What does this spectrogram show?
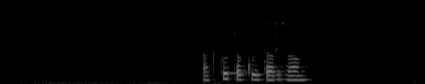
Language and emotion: Russian, neutral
